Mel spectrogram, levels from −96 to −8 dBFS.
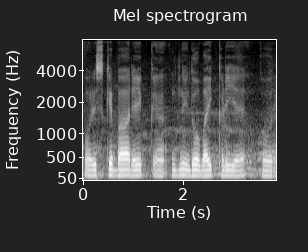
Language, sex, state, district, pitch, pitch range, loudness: Hindi, male, Rajasthan, Bikaner, 110 Hz, 110-115 Hz, -17 LUFS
